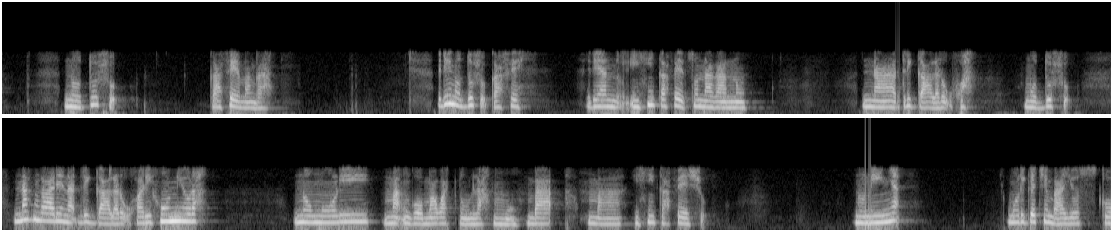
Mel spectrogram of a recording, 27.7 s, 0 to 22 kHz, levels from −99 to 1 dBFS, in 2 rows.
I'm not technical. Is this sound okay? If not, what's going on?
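No. The recording was likely squeezed hard by Opus compression, which discards everything above about 4.1 kHz, so the speech sounds muffled, rough and grainy throughout.

Chunks out of order also occur: a tiny 20 ms slice of audio played late, after the pieces meant to follow it. This causes a brief jumbled moment at 11.2 s and again at 24.7 s.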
